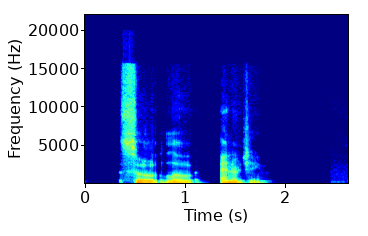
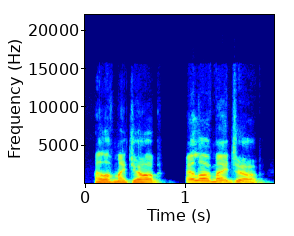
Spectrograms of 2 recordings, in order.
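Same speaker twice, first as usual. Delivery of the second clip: happy singsong; 12 semitones higher, 6 dB louder than usual. Retold or imitated. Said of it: "I did catch myself this morning just saying".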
